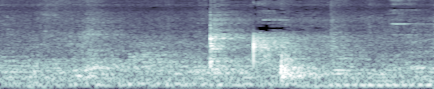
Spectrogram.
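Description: A cue stick strikes a ball with a sharp click.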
